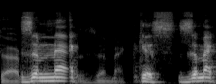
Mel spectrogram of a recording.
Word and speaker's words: Zemeckis: I think it's Robert Zemeckis, I think is how it's Zemeckis. That's it. That's right. Here's how this is pronounced.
